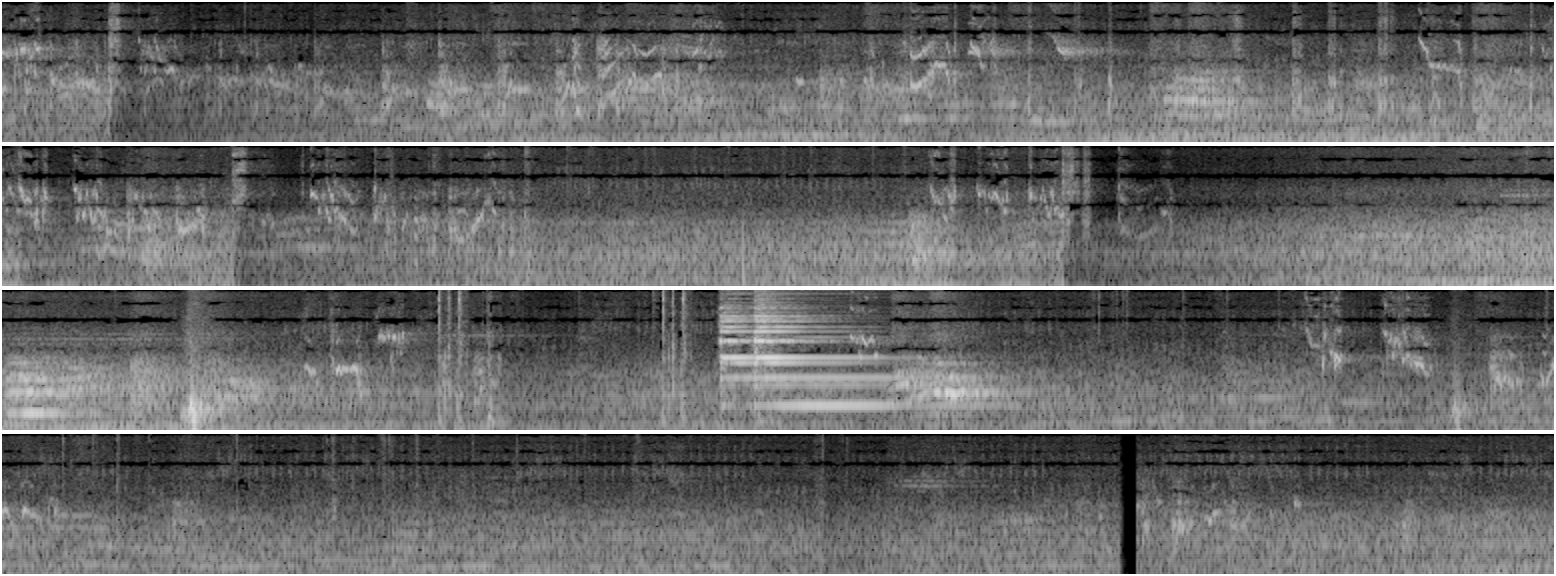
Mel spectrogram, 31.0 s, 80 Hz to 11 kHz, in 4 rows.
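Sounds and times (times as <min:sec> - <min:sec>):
budgerigars chirping: 0:00.0 - 0:11.0, 0:12.2 - 0:13.8, 0:16.6 - 0:18.2, 0:29.0 - 0:31.0
loud held bird tone: 0:00.0 - 0:11.4, 0:12.2 - 0:21.0, 0:21.7 - 0:31.0.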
